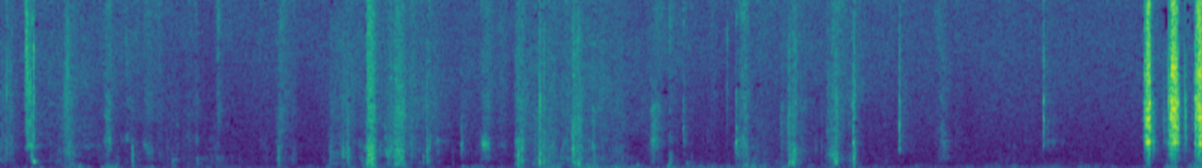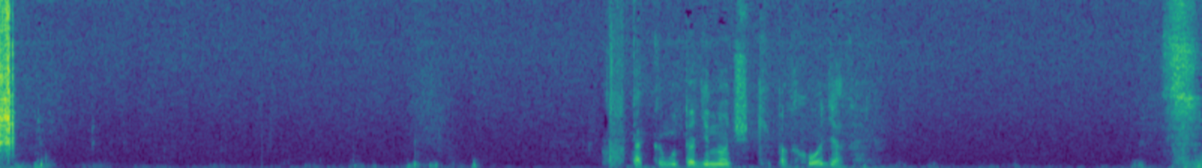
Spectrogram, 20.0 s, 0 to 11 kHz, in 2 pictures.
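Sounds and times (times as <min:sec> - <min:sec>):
fishing rod handling scrapes: 0:09.5 - 0:10.2.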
